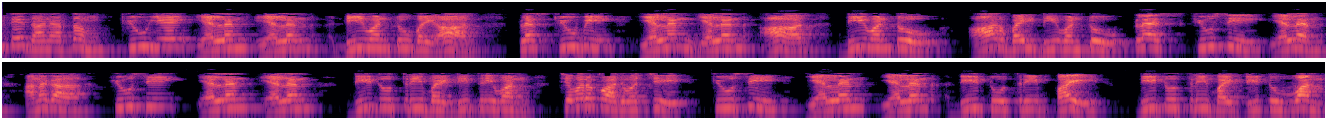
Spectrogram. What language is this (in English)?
Telugu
